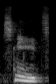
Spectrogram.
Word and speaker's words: Sneed: the shop is called sneeds Feed and Seed where Feed and Seed both end in the sound e thus rhyming with the name of the owner Sneed the sign says that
